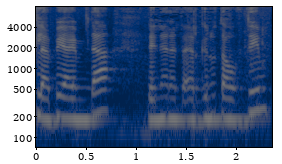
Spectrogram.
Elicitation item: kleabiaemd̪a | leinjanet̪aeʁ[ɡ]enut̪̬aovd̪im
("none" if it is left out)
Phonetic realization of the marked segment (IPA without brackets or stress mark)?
ɡ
